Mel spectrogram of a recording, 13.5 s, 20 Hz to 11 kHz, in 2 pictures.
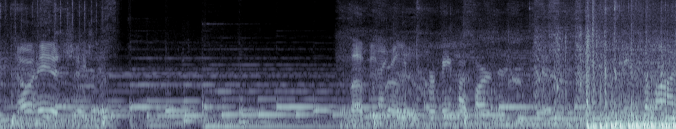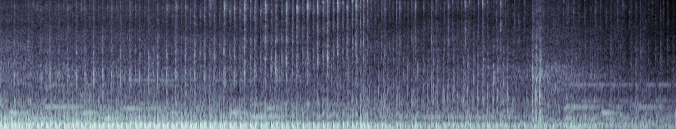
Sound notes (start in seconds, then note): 7.4 motorcycle revving; 12.7 tranquil music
